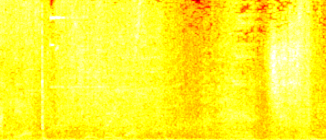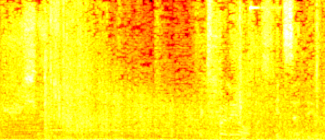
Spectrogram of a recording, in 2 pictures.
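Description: Booming blasts and crackling explosions from a Confringo spell in Hogwarts Legacy, loud and continuous with dense rumbling impacts and voices mixed in the chaotic fight.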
